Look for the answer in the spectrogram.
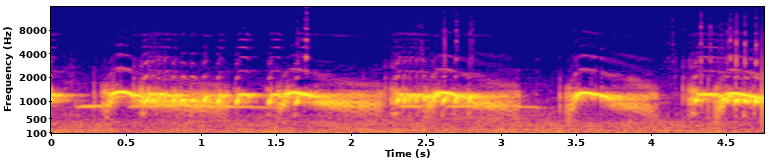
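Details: Local zebra dove singing loudly as a lure to excite other doves and prompt silent birds to sing; five rolling, slightly rising-then-falling coos about one second apart, each with a brief purring flutter.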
